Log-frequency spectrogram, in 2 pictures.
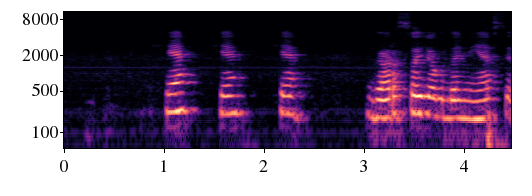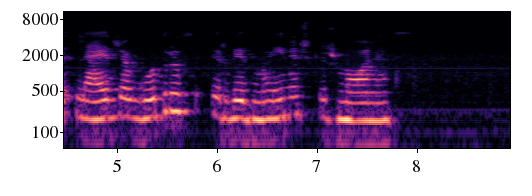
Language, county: Lithuanian, Vilnius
